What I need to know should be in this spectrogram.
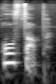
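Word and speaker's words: Althorp: grounds orthop grounds it's it's orthop isn't it orthop is how the English pronounce it I think you can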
